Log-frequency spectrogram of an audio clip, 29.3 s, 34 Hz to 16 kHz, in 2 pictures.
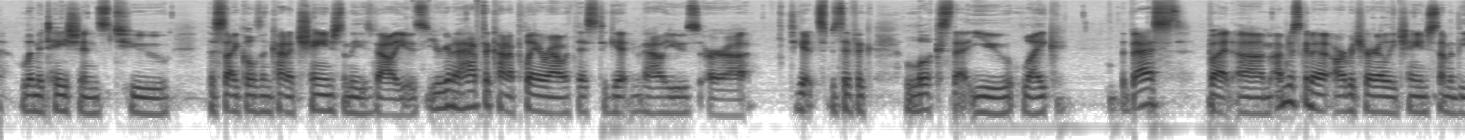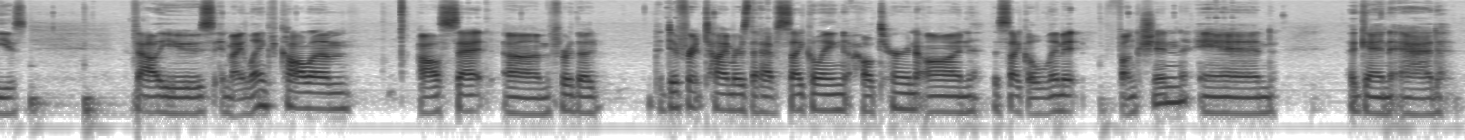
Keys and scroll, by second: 10.4 4, 10.9 Down, 11.3 Down, 11.9 4, 13.7-16.4 typing, 18.5-19.2 typing, 23.1 1, 23.3 Down, 23.6 Down, 24.1 1, 24.2 Down, 24.4 Down, 24.9 1, 25.1 Down, 25.5 1, 27.3-28.3 typing, 28.8 Down.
